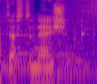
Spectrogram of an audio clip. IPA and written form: ˌdes.tɪˈneɪ.ʃən (destination)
